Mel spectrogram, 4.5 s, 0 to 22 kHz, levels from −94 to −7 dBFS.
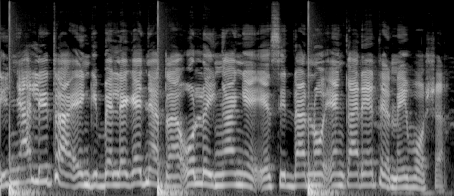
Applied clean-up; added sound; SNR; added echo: none; Bass drum; 7 dB; none.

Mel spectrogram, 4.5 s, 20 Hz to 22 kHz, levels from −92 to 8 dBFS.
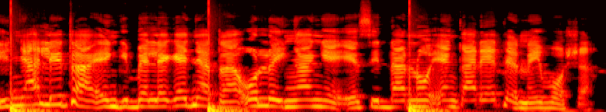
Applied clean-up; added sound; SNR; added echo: classical method Wiener filter.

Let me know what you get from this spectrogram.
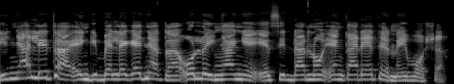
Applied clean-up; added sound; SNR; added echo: neural mask model Resemble Enhance denoiser.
